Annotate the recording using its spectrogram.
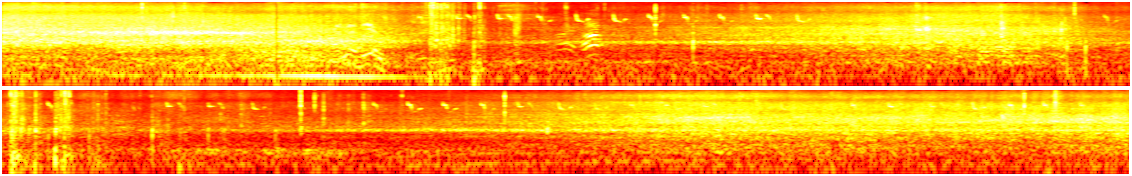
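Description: A pack of racing bicycles whirs past on a paved road.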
